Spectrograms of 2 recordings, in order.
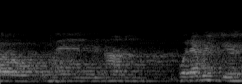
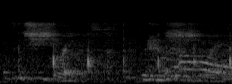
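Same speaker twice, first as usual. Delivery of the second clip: softly cooed imitation of a gracious compliment; lovely, gushing praise; 8 semitones higher, 6 dB quieter than usual. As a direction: coo it gently, lifting higher on the repeat. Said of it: "And she is so lovely".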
